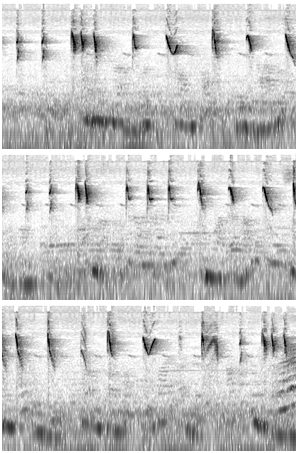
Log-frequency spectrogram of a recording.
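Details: Javan bush lark in Kediri keeps up a long, lively sequence of piercing high chirps and down-slurred whistles, delivered two to three per second and occasionally doubled. A soft low murmur runs underneath.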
